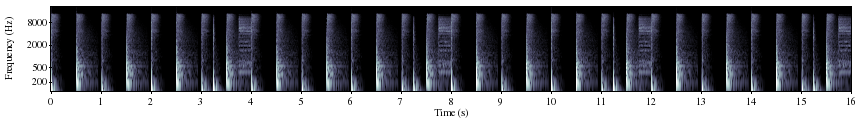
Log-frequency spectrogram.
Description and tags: A drum pattern in 4/4 time. Decided to make an entire pack up. This is an ordinary 4-4 time drum pattern. I think I will do some more 4-4, 3-4 and 6-8 time patterns to add into here. The others I do will go into a separate drum patterns pack.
